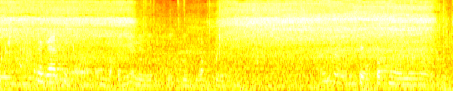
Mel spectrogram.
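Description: A steady hiss that cuts out for about a second near the middle, with faint voices underneath.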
